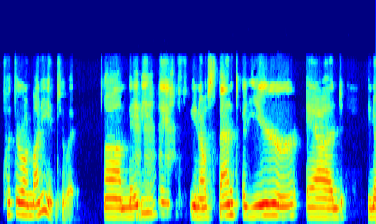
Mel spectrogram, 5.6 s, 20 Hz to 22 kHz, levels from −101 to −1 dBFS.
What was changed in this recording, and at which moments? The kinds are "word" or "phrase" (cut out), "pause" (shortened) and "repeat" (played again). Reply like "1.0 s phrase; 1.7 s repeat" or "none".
none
